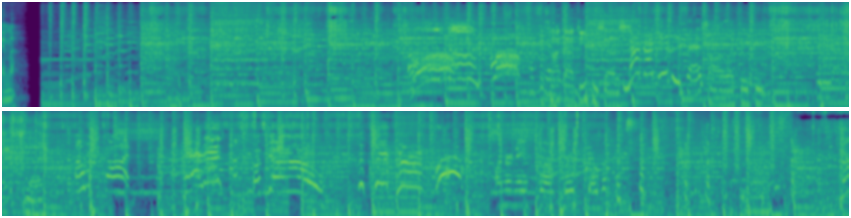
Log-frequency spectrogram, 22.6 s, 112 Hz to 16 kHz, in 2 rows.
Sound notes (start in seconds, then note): 4.3 scraping sound; 5.4 excited screams; 10.0 rustling sound; 16.8 excited screams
